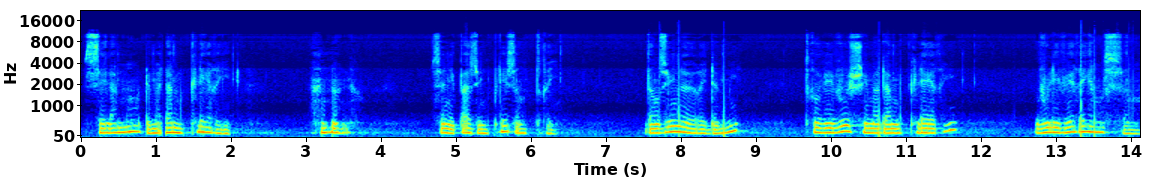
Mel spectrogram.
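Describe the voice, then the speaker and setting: A scheming middle-aged woman in a vintage radio thriller. Her voice is low, dark and husky. She speaks with poise, insinuating and giving orders under a show of motherly kindness. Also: slow, long pauses, heavily acted. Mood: cool, secretive. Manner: poised, insinuating, bossy, feigning motherly concern. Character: scheming, falsely kind middle-aged lady who manipulates others. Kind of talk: vintage French radio mystery acting.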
